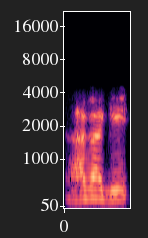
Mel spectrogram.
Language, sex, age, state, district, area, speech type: Kannada, male, 30-45, Karnataka, Shimoga, rural, conversation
